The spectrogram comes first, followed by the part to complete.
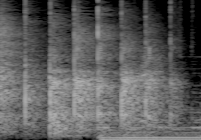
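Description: Hand clapping in applause, about four claps a second, with a low drone of music coming in about halfway through.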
